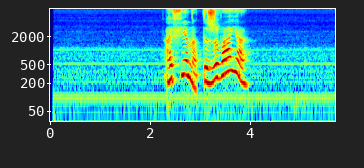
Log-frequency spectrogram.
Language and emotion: Russian, neutral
